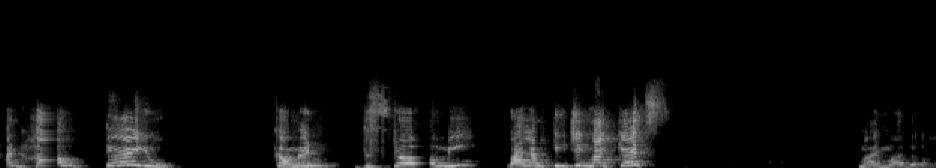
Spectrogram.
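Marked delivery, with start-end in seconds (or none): 0.1-5.6 loud, high angry shout with a catch; furious father. Retold or imitated. Father shouting at mother for disturbing lessons. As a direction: rage at being interrupted. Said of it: "my father got so furious and said".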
